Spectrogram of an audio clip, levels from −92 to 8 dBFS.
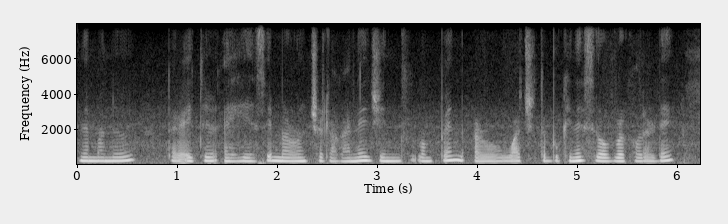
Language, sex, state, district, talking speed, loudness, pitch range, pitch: Nagamese, female, Nagaland, Dimapur, 155 wpm, -15 LUFS, 190-210 Hz, 200 Hz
